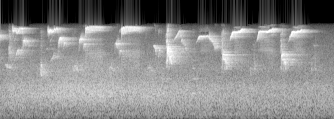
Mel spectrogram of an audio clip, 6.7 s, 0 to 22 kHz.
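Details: Rose-ringed parakeet feeding on blossoms, 28 March 2016; harsh, high screeching calls repeated in quick succession, about ten bursts, over light background noise.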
